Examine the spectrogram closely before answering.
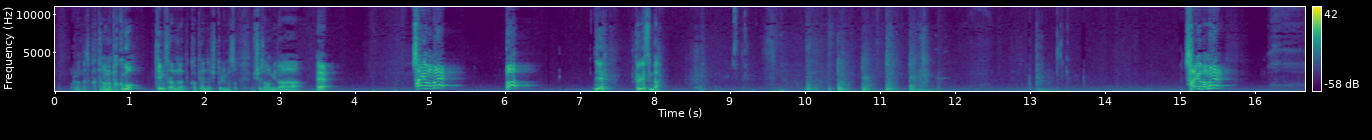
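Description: A man speaks sharply and with anger, close by.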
